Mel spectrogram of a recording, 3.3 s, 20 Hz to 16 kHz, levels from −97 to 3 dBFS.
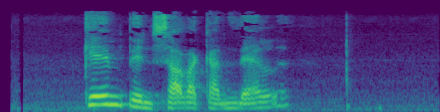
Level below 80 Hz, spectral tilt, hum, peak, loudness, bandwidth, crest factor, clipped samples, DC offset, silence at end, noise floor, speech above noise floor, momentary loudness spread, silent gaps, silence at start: -64 dBFS; -4 dB/octave; none; -6 dBFS; -20 LUFS; 11 kHz; 18 dB; under 0.1%; under 0.1%; 0.7 s; -52 dBFS; 32 dB; 10 LU; none; 0.65 s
